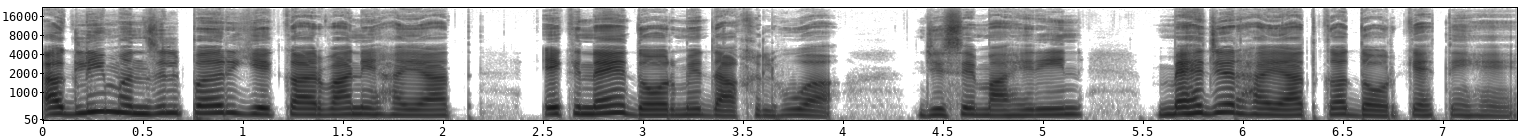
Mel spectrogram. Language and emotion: Urdu, neutral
